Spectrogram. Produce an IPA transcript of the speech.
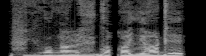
fi̤ðɔðɑ̃ ɭæ̤ɡuqʷi lʲɑɡe

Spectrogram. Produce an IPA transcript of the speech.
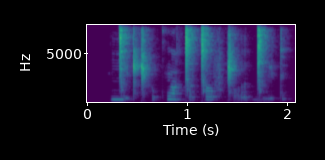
ŋ͡ǀḭtǁʰə kʷʰɑ̃ǀɤ ǀɤfɡ͡ǁɑ̰r ɡ͡ǀḭt

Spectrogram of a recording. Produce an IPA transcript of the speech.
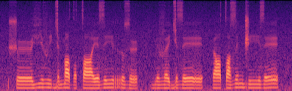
ʃøː vʲøviɟamʲa dˤʊtˤeː ziːruzø | bevɛ ɟezeː | əːtˤʊ zind͡ʒiːzeː

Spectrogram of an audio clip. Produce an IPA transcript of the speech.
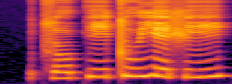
t͡so˩˧ ki˧˥ tu˧˥je˧ʃi˧˥

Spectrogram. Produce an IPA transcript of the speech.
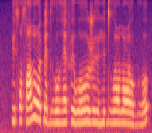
ysʉsˤaðˤʉː ɓɛdʱo ɦɛfʏ woːʐʉːnʉ dʱoːðˤoːɡʱo

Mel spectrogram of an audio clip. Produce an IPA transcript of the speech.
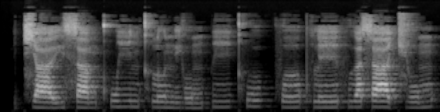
t͡ɕaː˩˦j sa˧mkʰwiː˥˩n kʰlo˧njo˩˦m piː˦˥kʰwu˥˩k̚fɤː˦˥ pʰleː˦˥fɯ˦˥a̯saː˥˩ t͡ɕo˦˥m

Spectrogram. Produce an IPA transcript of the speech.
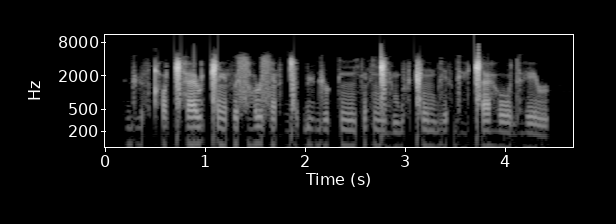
ɡʱyθqʰɑǁʰæɹ ǁẽθɯ sɑ̤ɹsæ̃θ ɡ͡ǀoɓyɡyɹ kĩːkĩθ ŋ͡ǁæ̤mbɯθǁũ mbiːθɡʱe̤ǁæ ɦoːdʱeɹ

